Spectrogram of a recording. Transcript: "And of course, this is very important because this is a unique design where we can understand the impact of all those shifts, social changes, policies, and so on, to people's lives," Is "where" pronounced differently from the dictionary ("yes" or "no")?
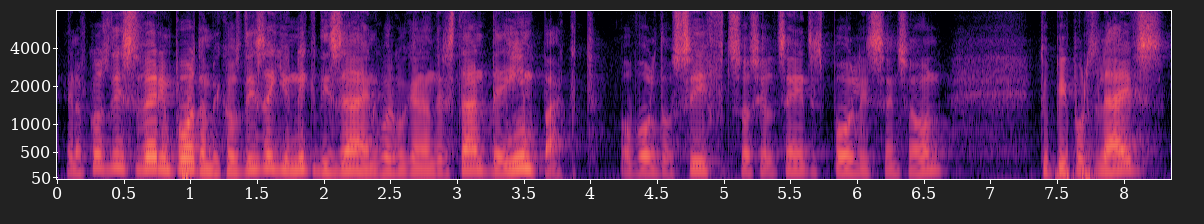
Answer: no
